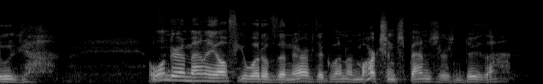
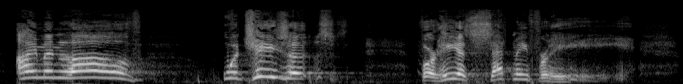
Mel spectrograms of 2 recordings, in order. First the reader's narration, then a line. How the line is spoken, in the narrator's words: he shouts back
